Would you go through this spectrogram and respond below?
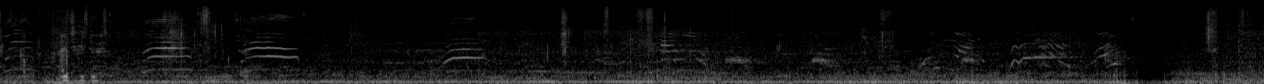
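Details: Hungry kitten asking for food, giving a series of short, arched, high meows, about five spread across the stretch, each rising then falling, over a steady low hum and soft background rustling.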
